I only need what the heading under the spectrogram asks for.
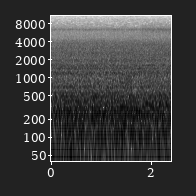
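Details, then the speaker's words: Mitsubishi Outlander PHEV after towing a roughly 380–400 kg trailer: loud, even rush of air with no rattle or grind as the aircon cools the battery pack; the battery cooling fan is running hard but normally. "so we've got a little bit of higher consumption now with the aircon cooling down the battery pack but that's that's fine"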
